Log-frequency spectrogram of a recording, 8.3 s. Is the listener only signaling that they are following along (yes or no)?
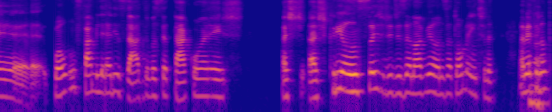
yes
